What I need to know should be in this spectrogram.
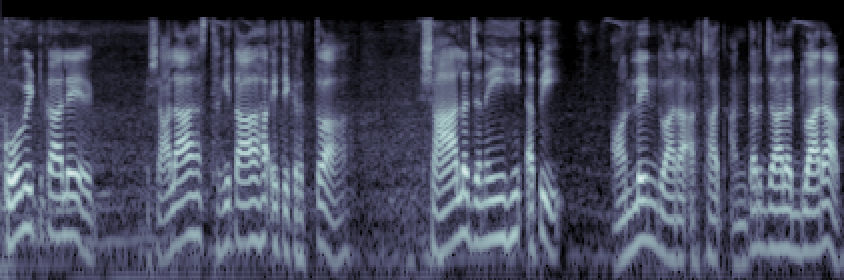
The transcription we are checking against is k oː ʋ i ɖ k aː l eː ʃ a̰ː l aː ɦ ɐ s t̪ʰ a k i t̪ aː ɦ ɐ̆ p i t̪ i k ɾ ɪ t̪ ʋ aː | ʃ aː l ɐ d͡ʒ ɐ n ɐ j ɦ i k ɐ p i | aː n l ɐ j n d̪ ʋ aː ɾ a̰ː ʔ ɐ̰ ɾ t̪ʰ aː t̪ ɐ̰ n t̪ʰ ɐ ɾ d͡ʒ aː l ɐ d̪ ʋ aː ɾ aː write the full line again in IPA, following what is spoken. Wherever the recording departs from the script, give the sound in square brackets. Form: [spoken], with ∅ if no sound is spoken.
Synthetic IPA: k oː ʋ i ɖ k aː l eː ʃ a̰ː l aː ɦ ɐ s t̪ʰ [ɐ] k i t̪ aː ɦ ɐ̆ [ʔ] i t̪ i k ɾ ɪ t̪ ʋ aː | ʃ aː l ɐ d͡ʒ ɐ n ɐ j ɦ i [ʔ] ɐ p i | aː n l ɐ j n d̪ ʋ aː ɾ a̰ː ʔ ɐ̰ ɾ t̪ʰ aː t̪ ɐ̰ n [t̪] ɐ ɾ d͡ʒ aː l ɐ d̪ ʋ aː ɾ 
